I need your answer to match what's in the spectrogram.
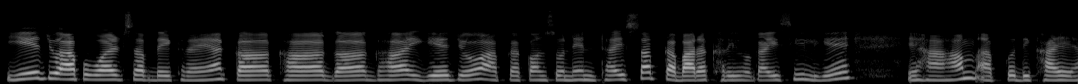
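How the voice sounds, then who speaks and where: A woman with a smooth, mid-range voice, recorded dry at studio quality, teaches a primary class. She slowly explains a chart, patiently spelling out letters and sounds one by one and mixing English words into the lesson.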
